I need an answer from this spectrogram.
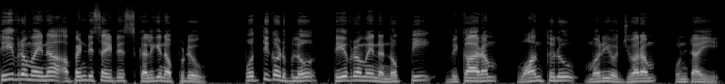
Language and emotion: Telugu, neutral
